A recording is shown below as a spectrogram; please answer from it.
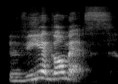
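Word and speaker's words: Villagomez: Oh, I don't pronounce the double L. Villa Gomez.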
